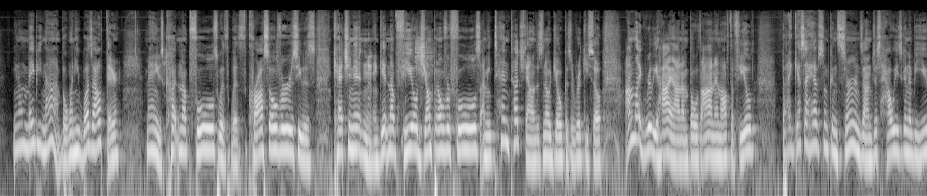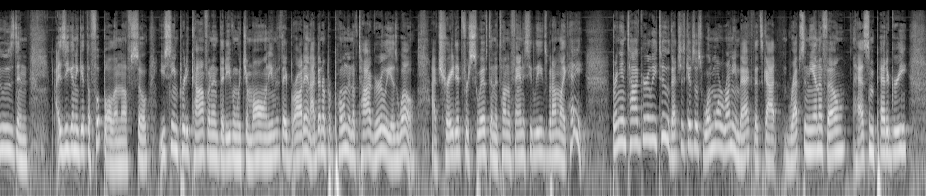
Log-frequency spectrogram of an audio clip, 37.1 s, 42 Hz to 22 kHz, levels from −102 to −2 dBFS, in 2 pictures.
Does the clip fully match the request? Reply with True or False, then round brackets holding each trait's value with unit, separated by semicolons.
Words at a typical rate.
False (220 wpm)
